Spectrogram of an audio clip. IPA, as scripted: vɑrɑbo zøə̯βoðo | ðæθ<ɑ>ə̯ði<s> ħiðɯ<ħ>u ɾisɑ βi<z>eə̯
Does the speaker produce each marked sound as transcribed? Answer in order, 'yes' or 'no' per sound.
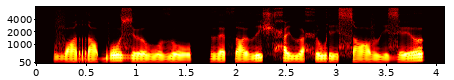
yes, no, yes, yes

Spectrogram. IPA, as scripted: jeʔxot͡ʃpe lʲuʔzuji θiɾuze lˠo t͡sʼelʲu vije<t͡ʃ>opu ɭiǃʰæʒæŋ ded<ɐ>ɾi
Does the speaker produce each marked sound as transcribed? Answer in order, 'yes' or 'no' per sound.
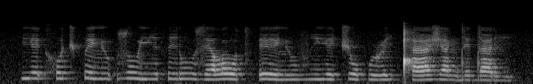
yes, no

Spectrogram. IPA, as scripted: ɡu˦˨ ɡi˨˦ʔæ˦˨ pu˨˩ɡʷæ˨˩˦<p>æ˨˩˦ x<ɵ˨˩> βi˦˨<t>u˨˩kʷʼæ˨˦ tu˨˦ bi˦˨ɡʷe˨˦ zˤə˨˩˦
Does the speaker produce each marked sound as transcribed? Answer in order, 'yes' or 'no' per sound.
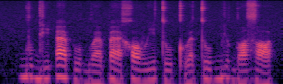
yes, no, yes

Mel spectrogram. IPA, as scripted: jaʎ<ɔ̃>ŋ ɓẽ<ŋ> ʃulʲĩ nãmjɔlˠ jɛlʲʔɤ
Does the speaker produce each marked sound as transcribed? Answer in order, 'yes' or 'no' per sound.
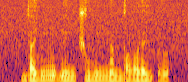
yes, yes

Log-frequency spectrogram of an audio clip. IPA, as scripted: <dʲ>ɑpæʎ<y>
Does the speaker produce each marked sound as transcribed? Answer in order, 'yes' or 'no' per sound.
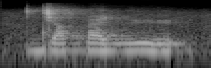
yes, yes

